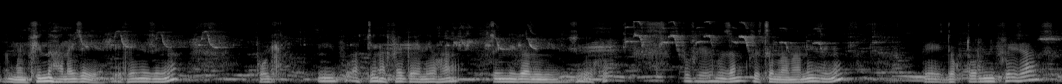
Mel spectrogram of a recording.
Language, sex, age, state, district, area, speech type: Bodo, male, 45-60, Assam, Udalguri, rural, spontaneous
